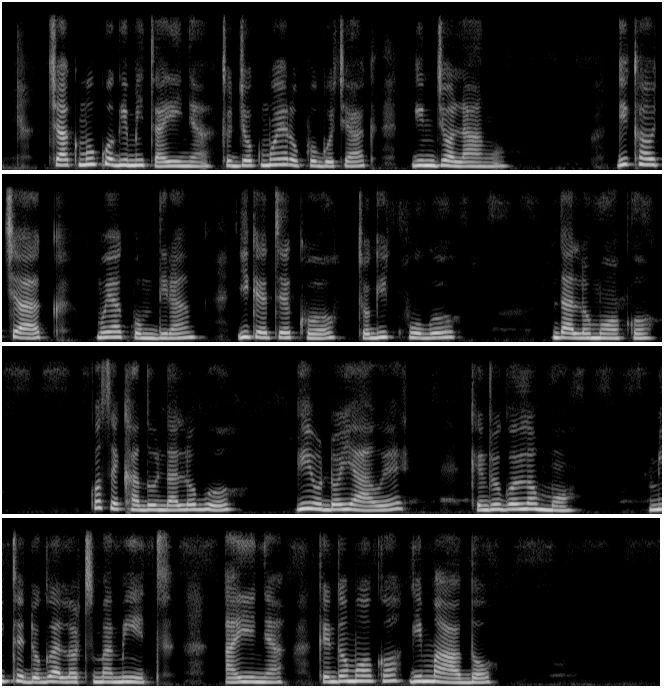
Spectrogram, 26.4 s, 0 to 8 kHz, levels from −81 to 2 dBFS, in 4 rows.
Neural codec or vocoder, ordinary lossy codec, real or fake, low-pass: codec, 24 kHz, 1.2 kbps, DualCodec; none; fake; 7.2 kHz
